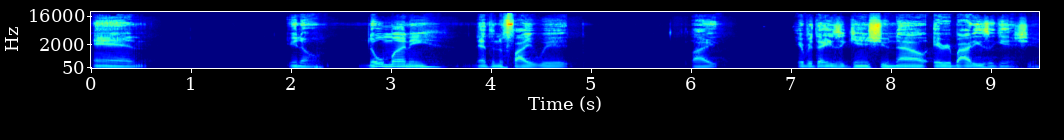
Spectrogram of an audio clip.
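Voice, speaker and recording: In a Southern US accent, the speaker talks at a moderate pace with monotone, flat intonation and long, frequent pauses. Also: man. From US South, rural Alabama. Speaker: former prisoner, life coach. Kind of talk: interview. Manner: halting.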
